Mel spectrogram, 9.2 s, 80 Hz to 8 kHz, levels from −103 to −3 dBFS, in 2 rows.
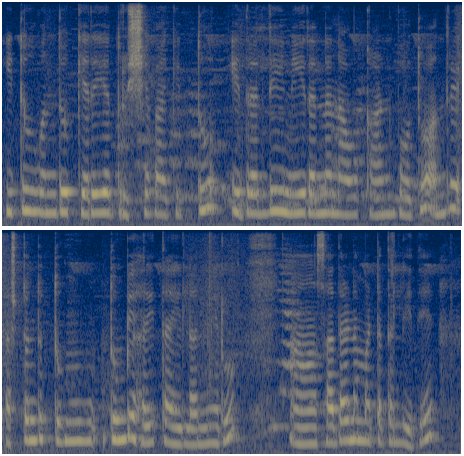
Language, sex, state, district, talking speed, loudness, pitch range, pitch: Kannada, female, Karnataka, Dharwad, 85 wpm, -42 LUFS, 230-270 Hz, 255 Hz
